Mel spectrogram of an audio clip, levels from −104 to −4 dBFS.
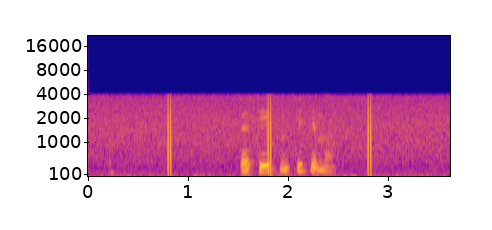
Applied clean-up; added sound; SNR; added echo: none; Clock; 3 dB; none.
